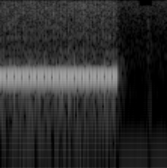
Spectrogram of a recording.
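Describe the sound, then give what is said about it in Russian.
A steady single-pitch telephone tone sounds while a call is transferred to a secretary. It holds at an even level for just over a second, then cuts off abruptly into silence. “Вызов переводится на секретаря.”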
